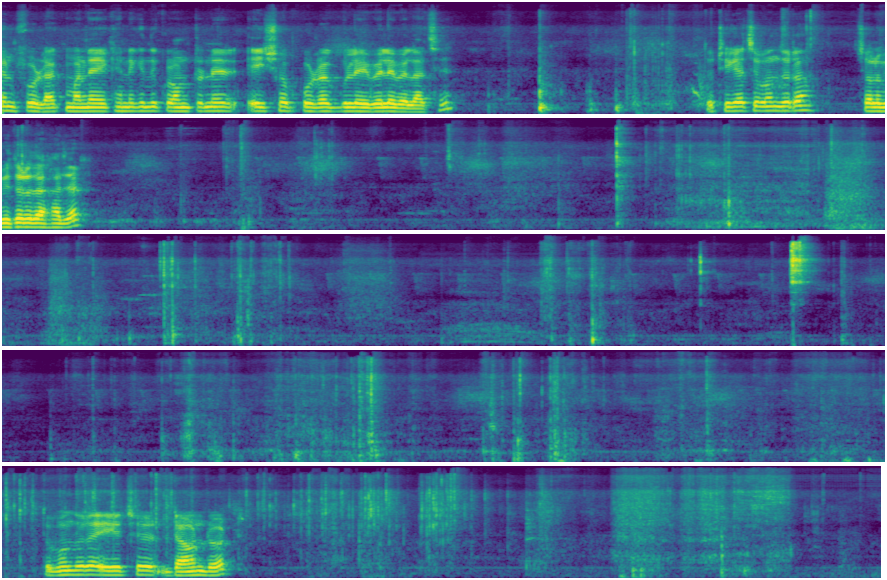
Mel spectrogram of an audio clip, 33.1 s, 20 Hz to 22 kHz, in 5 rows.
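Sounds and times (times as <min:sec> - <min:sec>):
packing rustling: 0:20.4 - 0:33.0.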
